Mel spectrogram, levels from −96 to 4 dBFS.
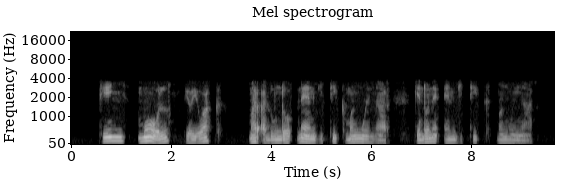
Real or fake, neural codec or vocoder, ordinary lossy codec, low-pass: real; none; none; 3.6 kHz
